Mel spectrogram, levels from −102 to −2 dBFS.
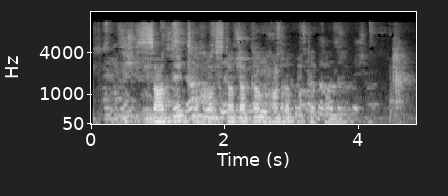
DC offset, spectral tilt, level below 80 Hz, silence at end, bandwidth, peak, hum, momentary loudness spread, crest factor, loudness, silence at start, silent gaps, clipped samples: under 0.1%; -5.5 dB/octave; -50 dBFS; 0.15 s; 11.5 kHz; 0 dBFS; none; 17 LU; 20 dB; -19 LUFS; 0.05 s; none; under 0.1%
